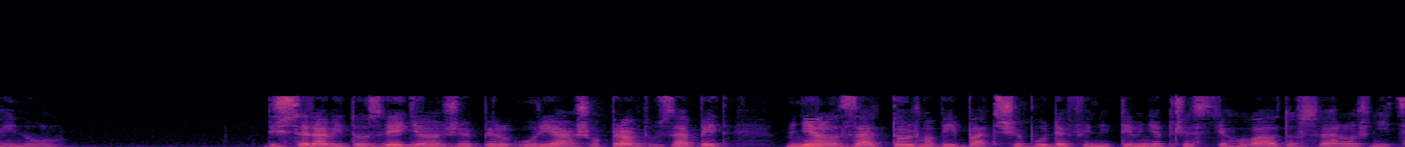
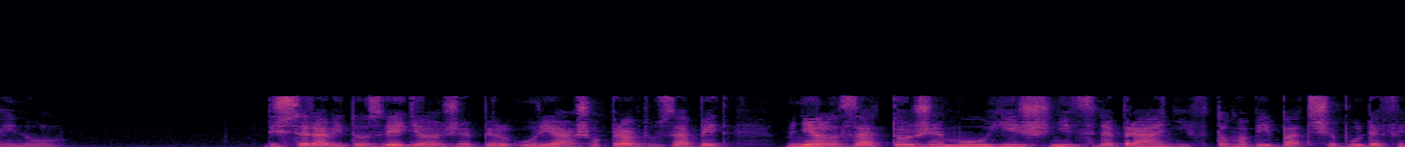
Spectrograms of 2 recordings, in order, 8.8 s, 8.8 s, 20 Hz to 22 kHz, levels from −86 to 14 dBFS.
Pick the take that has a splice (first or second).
first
